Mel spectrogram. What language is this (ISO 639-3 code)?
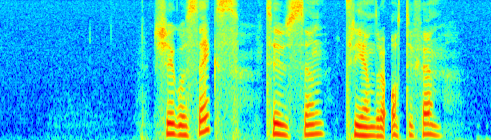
swe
